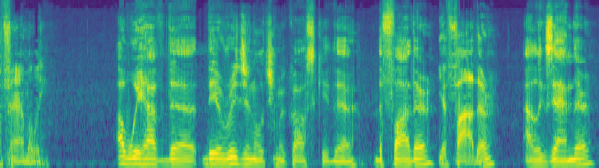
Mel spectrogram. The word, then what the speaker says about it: Chmerkovskiy: Chmerkovskiy. You sure about that? Yes. Okay. I had practice. Yeah. Now, in studio, we've got who else here from your family? We have the original Chmerkovskiy, the father.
